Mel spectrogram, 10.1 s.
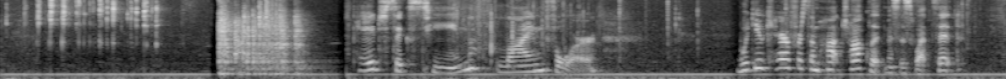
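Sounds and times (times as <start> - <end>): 
low steady hum: 0.0 - 10.0
dice rattling: 0.4 - 1.6
speech: 3.6 - 6.2, 7.4 - 9.8.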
